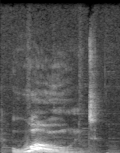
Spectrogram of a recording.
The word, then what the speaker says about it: won't: bit on the pronunciation this is O Okay won't because we don't want it to sound like want okay which is a fairly similar word but we need to insist and that the prononciation is different okay so I let's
